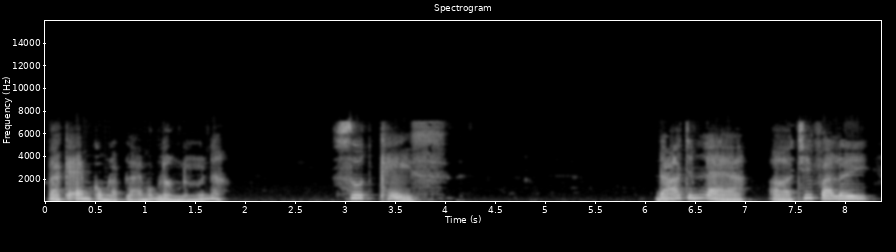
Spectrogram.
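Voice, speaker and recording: A woman's voice: medium pitch, lively intonation, normal speed, few pauses, warm tone, husky. A woman teaching a primary English class online, patiently explaining words and repeating each one twice. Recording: dull lo-fi recording.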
